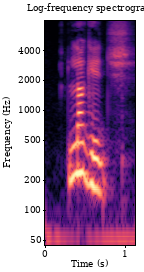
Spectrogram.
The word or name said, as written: luggage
